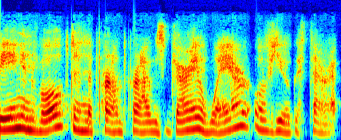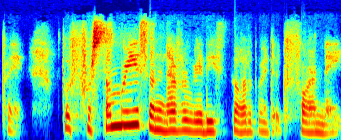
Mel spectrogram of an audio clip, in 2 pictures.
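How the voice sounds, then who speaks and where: A woman talks at a fairly quick pace in a somewhat breathy voice with lively intonation. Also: medium pitch for a woman. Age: 60s. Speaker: yoga student sharing a patient experience. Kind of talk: personal testimony in an online session. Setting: online session. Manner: halting, with many fillers.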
